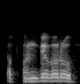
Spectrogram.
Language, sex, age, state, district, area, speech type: Marathi, male, 30-45, Maharashtra, Amravati, urban, conversation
